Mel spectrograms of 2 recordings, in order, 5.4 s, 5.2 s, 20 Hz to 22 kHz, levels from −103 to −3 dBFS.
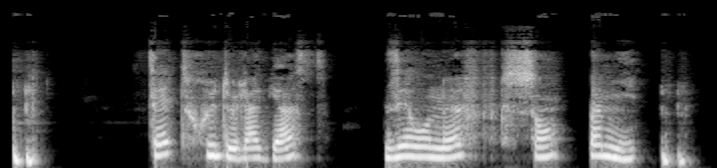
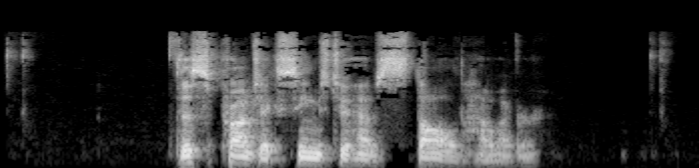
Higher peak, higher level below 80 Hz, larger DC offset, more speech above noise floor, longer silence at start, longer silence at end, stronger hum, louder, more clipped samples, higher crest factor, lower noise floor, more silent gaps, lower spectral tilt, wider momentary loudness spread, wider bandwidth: about the same, -2 dBFS vs 0 dBFS; first, -48 dBFS vs -64 dBFS; neither; second, 65 dB vs 69 dB; second, 0.1 s vs 1.25 s; second, 0.25 s vs 1.25 s; neither; about the same, -14 LUFS vs -15 LUFS; neither; second, 14 dB vs 20 dB; second, -78 dBFS vs -87 dBFS; first, 0.46-0.62 s, 2.70-2.88 s, 4.34-4.41 s vs none; first, -6 dB/octave vs -2 dB/octave; second, 9 LU vs 18 LU; second, 7.8 kHz vs 11.5 kHz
